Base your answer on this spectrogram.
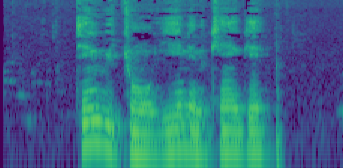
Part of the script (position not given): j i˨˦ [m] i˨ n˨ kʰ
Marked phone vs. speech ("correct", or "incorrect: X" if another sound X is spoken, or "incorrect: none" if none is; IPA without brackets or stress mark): incorrect: n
